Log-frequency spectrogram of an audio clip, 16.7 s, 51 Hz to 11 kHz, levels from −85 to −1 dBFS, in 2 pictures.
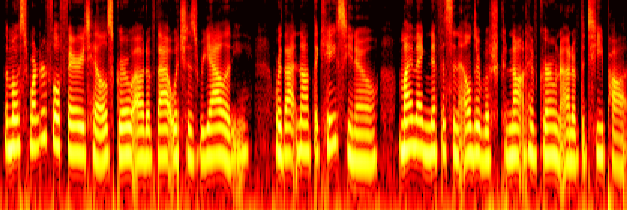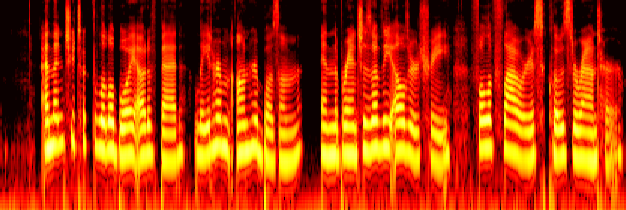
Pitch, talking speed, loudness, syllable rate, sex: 215 Hz, 210 wpm, -19 LUFS, 5.2 syllables/s, female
